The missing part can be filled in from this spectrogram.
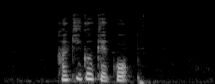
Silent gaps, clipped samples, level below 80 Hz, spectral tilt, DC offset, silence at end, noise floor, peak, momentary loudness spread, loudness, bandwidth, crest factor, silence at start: none; under 0.1%; -48 dBFS; -6.5 dB/octave; under 0.1%; 0.7 s; -63 dBFS; -8 dBFS; 18 LU; -25 LUFS; 11.5 kHz; 18 dB; 0.6 s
